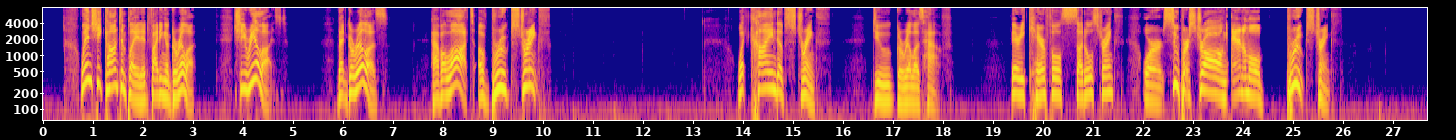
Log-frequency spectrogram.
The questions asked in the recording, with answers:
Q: What kind of strength do gorillas have?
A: Well, they have brute strength.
